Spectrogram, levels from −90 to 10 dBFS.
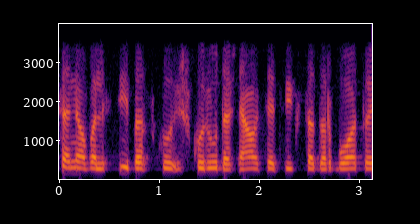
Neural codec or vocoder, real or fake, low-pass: none; real; 3.6 kHz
